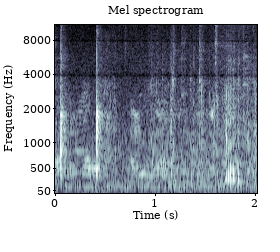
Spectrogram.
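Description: Two sharp hand claps in the first half second, the end of an evenly spaced run of claps, over faint voices of players and onlookers.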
